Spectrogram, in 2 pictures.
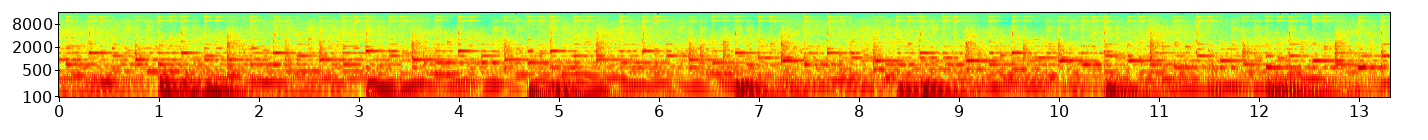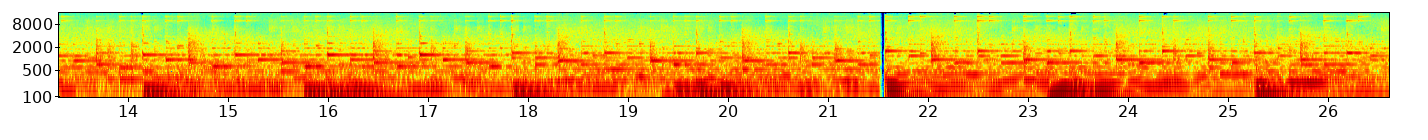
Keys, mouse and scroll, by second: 0.1 middle click, 1.0 s, 2.2 click, 2.6 ctrl+z, 3.0 Tab, 3.4 middle click, 4.2 ctrl+middle click, 4.8 Tab, 5.1 click, 6.0 2, 6.1 click, 7.0 g, 8.3 click, 8.5 Tab, 8.9 ctrl+a, 9.2 click, 10.0 ctrl+z, 10.9 click, 11.7 Tab, 12.5 ctrl+b, 14.5 click, 14.6 Tab, 14.9 shift+middle click, 15.4 ctrl+middle click, 15.6 middle click, 16.0 Tab, 16.3 middle click, 16.8 click, 17.2 middle click, 17.8 middle click, 18.3 ctrl+middle click, 19.1 shift+click, 19.4 middle click, 20.5 ctrl+b, 21.9-23.2 scroll down 1, 24.2 click, 24.5 middle click, 25.5 shift+middle click, 25.9 ctrl+middle click, 26.1 shift+middle click.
